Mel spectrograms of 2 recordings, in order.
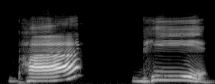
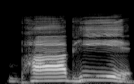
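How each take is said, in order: First: "भाभी" split into भा, pause, भी, each drawn out; syllable by syllable. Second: "भाभी" joined as one word, long vowels; syllables blended. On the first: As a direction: sound out "भाभी" slowly, भा rising, भी falling. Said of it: "एक एक अक्षर का उच्चारण". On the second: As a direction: say "भाभी" in one connected stretch. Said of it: "तो मिलके बन जाएगा". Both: Shown as a demonstration.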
